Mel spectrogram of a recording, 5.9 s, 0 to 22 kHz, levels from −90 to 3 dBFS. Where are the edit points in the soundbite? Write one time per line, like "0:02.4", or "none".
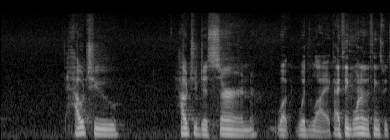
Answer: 0:04.3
